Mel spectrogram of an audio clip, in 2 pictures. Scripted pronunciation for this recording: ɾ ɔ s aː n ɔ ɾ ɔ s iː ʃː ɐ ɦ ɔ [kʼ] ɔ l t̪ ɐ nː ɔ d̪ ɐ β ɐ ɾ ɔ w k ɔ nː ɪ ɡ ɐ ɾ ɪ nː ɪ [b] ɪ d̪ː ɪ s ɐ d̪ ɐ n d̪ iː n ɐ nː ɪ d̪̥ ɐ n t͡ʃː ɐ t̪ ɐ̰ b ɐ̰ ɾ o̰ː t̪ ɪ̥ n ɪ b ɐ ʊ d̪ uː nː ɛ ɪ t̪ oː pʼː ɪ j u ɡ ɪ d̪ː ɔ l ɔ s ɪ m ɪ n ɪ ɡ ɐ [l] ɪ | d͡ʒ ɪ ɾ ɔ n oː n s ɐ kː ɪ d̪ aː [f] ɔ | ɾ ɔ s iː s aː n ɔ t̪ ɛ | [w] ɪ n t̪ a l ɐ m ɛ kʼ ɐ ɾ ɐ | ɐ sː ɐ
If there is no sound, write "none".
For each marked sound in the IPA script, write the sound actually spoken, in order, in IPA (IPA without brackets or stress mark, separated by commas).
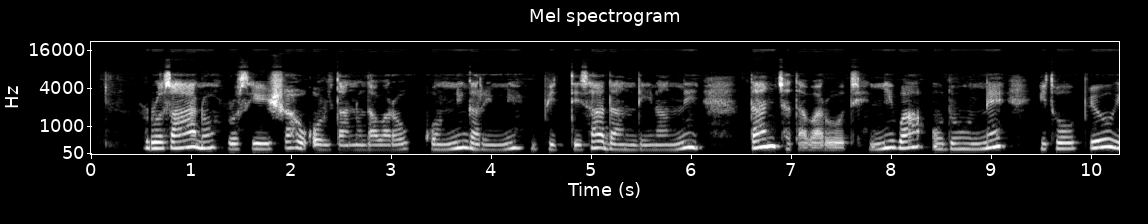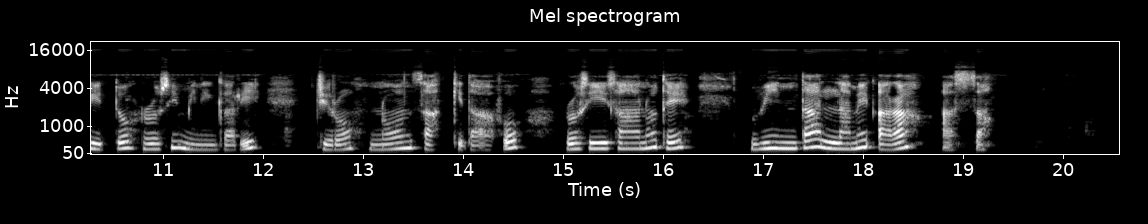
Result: kʼ, b, ɾ, f, w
